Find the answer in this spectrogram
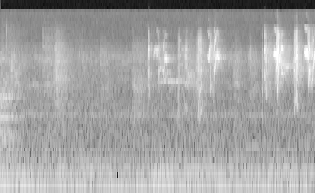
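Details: Tame budgerigar singing in the afternoon: sparse high chirps in the first half, then a brighter burst of sharp twittering notes near the end over a steady low hum.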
